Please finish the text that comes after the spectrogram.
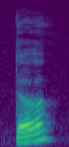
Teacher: मूर्धन्य अल्प प्राण अघोष व्यंजन वर्ण का उदाहरण है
